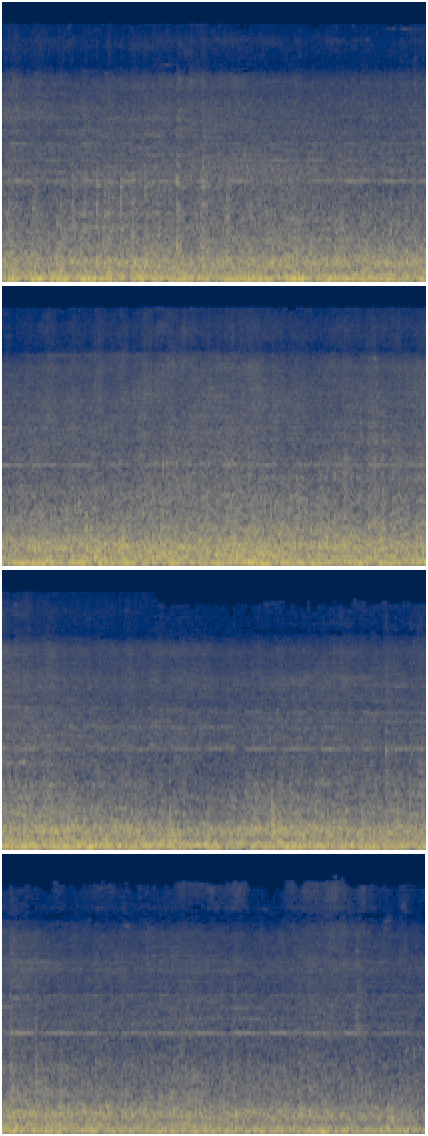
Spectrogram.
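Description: Freight train cars rolling past at close range: a steady rumble with the clickety-clack of wheels over the rail joints, and a faint high steady whine from the wheels.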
